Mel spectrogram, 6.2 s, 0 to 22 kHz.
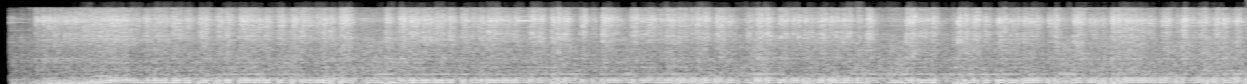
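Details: Isuzu Reward truck, 4HG1 diesel engine at idle: clattering with an uneven, lumpy beat and occasional dips in rhythm; engine misfire, cause not stated.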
